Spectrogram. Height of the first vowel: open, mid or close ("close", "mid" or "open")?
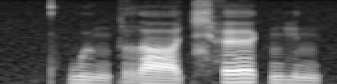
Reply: close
